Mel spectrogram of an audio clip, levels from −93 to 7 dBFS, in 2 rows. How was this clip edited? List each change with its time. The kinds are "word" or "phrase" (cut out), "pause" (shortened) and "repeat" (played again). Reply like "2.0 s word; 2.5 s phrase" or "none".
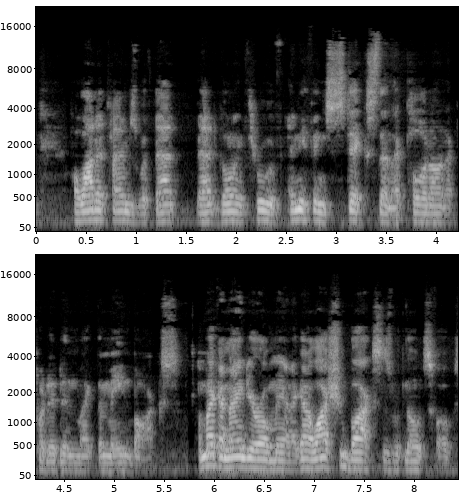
5.7 s pause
